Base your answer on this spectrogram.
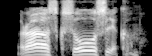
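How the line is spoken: Head groom chuckling into beard. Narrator (Russian): хмыкнул в бороду главный конюх

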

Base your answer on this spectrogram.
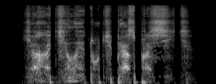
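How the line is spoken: Whispered in reply. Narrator (Russian): прошептала она в ответ

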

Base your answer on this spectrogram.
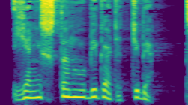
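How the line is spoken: Calm despite fear. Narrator (Russian): сказала царевна спокойным голосом, хотя была страшно напугана

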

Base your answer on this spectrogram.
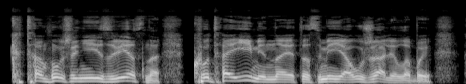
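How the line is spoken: Chuckling. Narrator (Russian): хохотнул капитан Сергеев

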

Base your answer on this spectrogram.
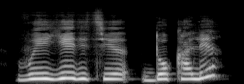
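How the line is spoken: Plain question. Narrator (Russian): спросила она

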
